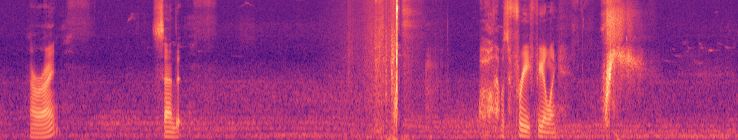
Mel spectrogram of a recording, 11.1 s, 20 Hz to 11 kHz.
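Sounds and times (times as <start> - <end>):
golf club swishing: 5.1 - 6.7.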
